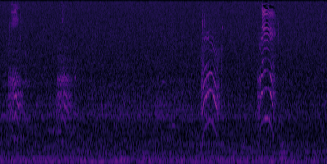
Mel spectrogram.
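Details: Kittens alongside their mother cat through the day: two faint early mews, then two clear, bending meows near the end, about a second apart, with a low indoor hum underneath.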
